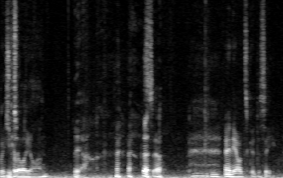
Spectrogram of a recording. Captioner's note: both chuckle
